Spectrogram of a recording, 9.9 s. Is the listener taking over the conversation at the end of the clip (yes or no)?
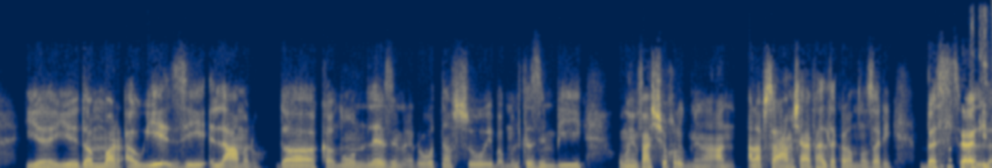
yes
